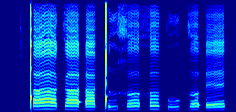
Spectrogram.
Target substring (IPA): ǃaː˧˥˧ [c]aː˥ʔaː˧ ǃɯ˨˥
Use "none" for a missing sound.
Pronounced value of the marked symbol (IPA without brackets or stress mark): k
